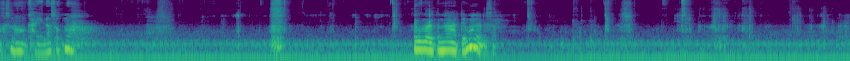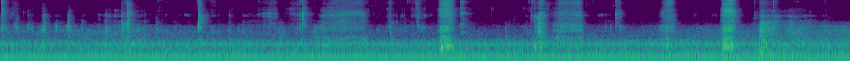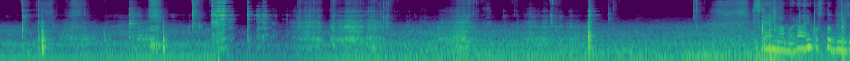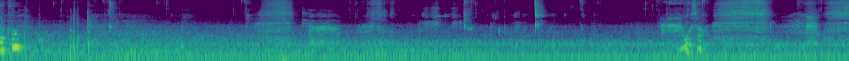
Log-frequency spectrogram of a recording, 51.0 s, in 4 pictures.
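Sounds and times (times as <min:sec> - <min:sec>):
steady low hum: 0:00.0 - 0:50.9
person chewing food: 0:02.5 - 0:06.2, 0:07.7 - 0:24.2, 0:27.7 - 0:28.6, 0:41.7 - 0:48.2.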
